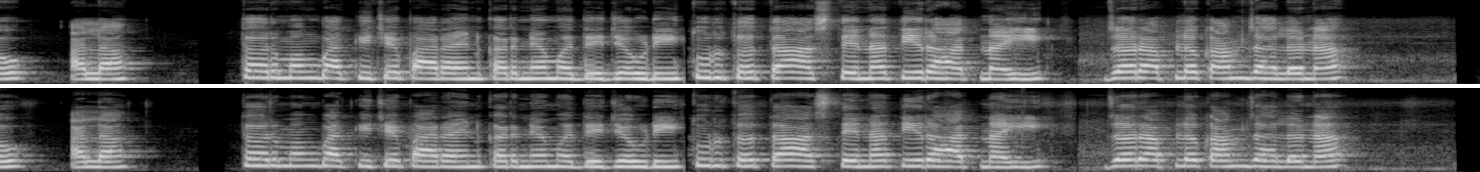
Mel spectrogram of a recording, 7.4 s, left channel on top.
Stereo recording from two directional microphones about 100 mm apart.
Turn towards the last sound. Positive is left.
turn(degrees=20)  # may be behind; listen again after turning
